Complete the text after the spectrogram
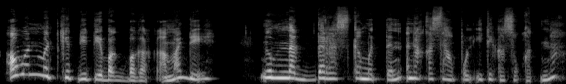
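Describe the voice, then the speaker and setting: Husky, animated Ilocano gossip. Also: female voice, sits high, fairly quick, no room sound, studio quality, exaggerated voice. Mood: prying. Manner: prying, needling. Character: nosy gossiping female acquaintance, prying and critical. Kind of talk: Ilocano radio drama acting.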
